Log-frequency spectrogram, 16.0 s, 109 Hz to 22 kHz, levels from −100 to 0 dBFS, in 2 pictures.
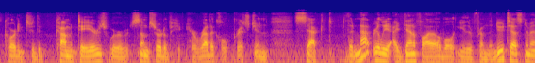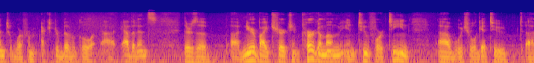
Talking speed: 145 wpm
